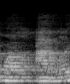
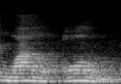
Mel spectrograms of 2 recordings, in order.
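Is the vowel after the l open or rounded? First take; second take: open; rounded. First: The vowel is an open, clear a. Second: The vowel is rounded toward o. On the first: The speaker calls it right. "jadi bukan wal ar lagi" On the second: The speaker calls it wrong. "jangan gara-gara ro-nya kita mau tebelin terus kemudian a-nya jadi ikut monyong"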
